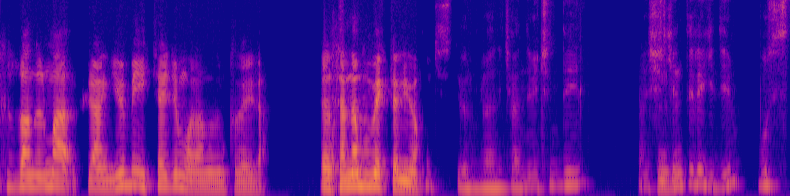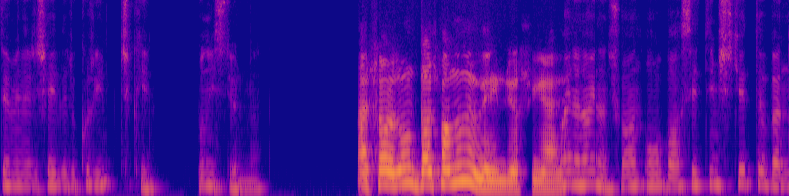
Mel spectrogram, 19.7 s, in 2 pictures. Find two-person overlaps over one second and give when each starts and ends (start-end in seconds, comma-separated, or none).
4.0-5.3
